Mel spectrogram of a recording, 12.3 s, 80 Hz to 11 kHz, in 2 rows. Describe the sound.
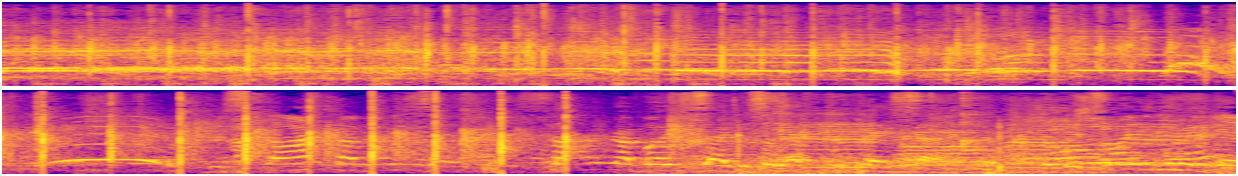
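A crowd of students, many of them 12th graders, cheers and whoops loudly, sustained voices overlapping with scattered sharp claps throughout, the shouting shifting in pitch near the end.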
